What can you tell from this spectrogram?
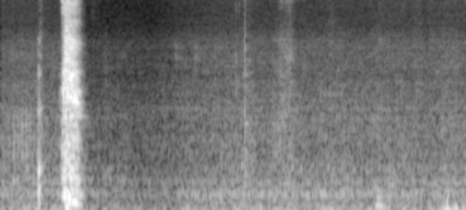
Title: Sneezing, some snot, and showing off nostrils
